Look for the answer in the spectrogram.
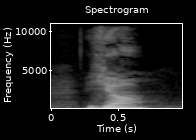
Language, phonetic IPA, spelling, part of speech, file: Ukrainian, [ja], я, character / pronoun, Uk-я.ogg
- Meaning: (character) The thirty-third letter of the Ukrainian alphabet, called я (ja) and written in the Cyrillic script; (pronoun) 1. I (first-person singular subject pronoun) 2. ego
